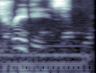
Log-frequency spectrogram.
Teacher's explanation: that second t is going to feel like a d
